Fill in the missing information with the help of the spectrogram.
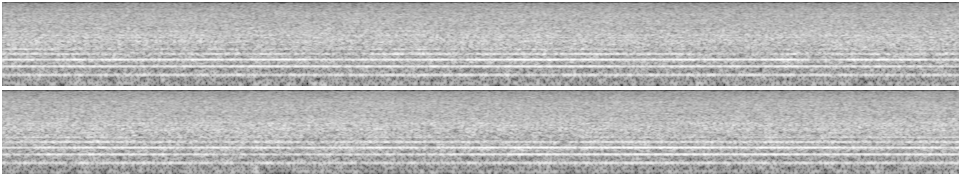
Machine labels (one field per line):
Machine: fan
